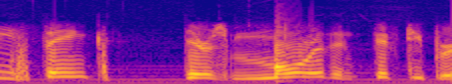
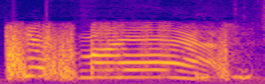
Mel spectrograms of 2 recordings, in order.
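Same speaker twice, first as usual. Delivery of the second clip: slow, drawn-out, much higher taunt; defiant taunt; 13 semitones higher, much slower than usual. Acted. Guest taunting the Mexican president, drawn out slowly and pitched high. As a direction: stretch out every word to mock him. Taunts Calderon across the border.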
